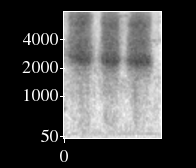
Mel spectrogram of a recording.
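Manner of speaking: unvoiced shh shh shh; soft mock shushing; whispered shushing. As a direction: hush like static on a spirit box. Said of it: "It goes".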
